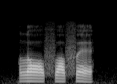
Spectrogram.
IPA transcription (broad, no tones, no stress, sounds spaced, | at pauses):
l ɔ f ɒ f ɛ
